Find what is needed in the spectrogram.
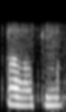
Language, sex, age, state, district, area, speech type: Malayalam, female, 30-45, Kerala, Kozhikode, urban, conversation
